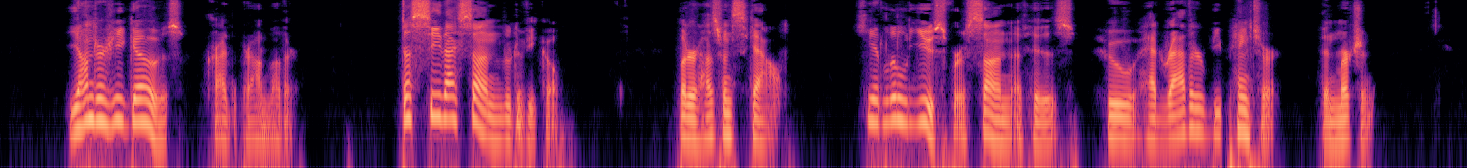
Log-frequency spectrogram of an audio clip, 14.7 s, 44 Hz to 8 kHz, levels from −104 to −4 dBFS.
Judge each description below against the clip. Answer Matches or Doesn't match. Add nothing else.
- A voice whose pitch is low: Matches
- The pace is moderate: Doesn't match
